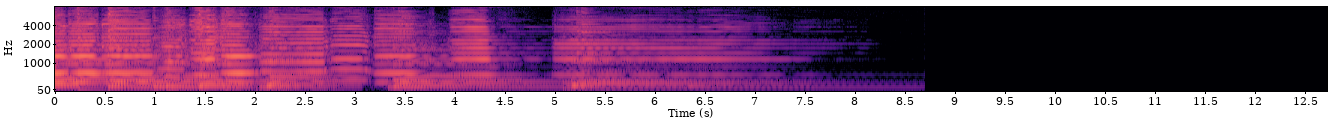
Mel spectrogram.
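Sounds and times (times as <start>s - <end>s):
Greek spring carol singing: 0.0s - 7.4s.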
